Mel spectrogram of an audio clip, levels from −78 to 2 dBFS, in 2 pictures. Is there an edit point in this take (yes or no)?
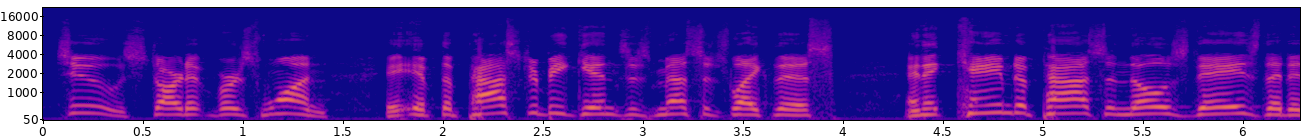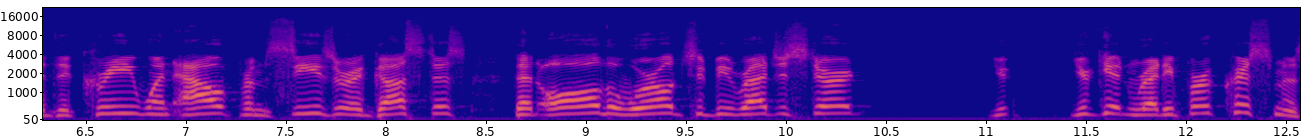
no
